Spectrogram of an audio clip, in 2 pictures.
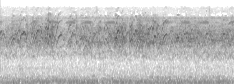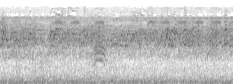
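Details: A flock of lesser whistling ducks in a paddy field keeps up a dense, overlapping chorus of high, thin whistles and chirps, with a faint low rural rumble underneath.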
